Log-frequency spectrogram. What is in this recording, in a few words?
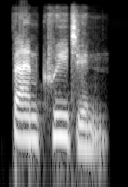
"pancreatin", Indian; Dictionary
